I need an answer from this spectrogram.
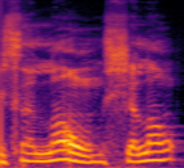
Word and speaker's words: shalom: Shalom. How you say it? It's shalom.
